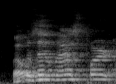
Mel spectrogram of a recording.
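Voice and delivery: high-pitched heckle from the back; calling from the crowd. Acted. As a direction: call it out like someone who missed it. Acted audience member calling out.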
